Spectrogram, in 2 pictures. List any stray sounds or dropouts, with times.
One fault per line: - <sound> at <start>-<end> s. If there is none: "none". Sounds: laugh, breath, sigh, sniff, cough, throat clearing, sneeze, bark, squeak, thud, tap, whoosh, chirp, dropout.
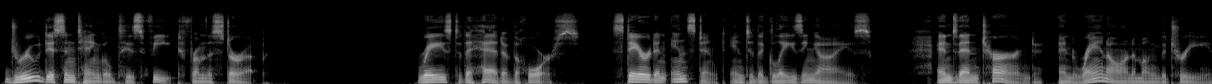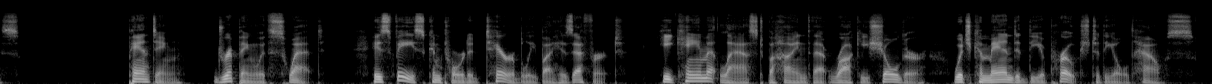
none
